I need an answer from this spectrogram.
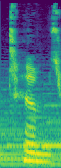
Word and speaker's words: Thames: bad side or the sketchy side of the Thames river so Tim's is spelled th a and E s so it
